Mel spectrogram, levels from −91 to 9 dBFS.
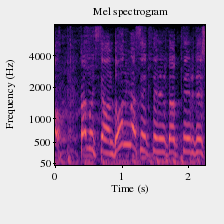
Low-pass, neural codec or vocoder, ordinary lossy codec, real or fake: none; codec, 16 kHz, 16 kbps, FreqCodec, smaller model; none; fake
